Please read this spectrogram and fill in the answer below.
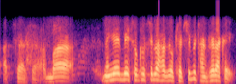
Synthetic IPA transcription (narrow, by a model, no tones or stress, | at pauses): a̰tːsʰaːsʰa̰a̰mba | neŋebesɔkʰɾɔsilaɦazɔkʰep̚sibitʰaŋpʰeɾakʰɯj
